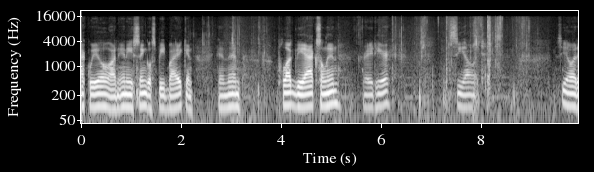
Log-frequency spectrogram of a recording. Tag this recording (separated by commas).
Speech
